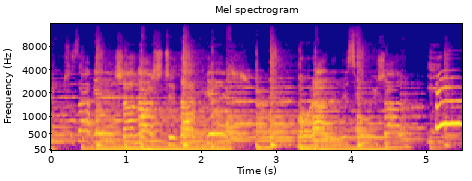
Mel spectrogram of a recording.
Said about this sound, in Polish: Być może ojciec Szaraka, jak sam …, życie spędził w ciągłym ruchu i był znany w kocim świecie ze swojej kociej muzyki.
